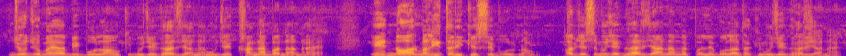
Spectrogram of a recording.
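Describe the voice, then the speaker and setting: Lively Hindi-speaking man teaching English grammar. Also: on the high side. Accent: Indian. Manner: explains step by step, repeats example sentences slowly. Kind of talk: Hindi-language grammar lesson.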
